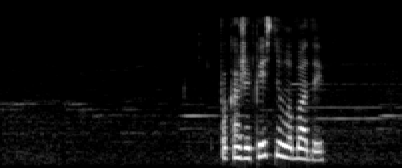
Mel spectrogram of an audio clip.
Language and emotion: Russian, neutral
